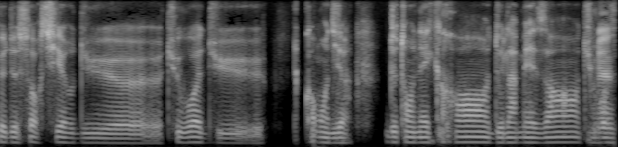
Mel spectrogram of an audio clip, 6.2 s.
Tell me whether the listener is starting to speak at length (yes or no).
no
